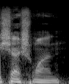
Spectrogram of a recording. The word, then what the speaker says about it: Szechuan: shooting sauce fish one Szechuan Szechuan Szechuan dish I think actually it would be shesh one if you pronounced it correctly but we say Szechuan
